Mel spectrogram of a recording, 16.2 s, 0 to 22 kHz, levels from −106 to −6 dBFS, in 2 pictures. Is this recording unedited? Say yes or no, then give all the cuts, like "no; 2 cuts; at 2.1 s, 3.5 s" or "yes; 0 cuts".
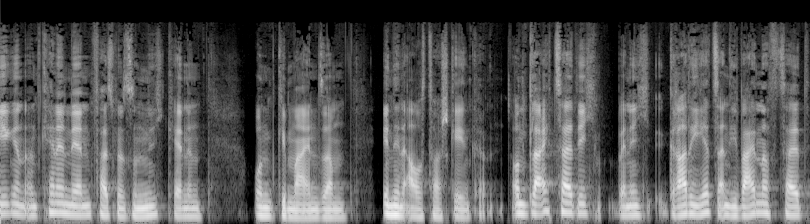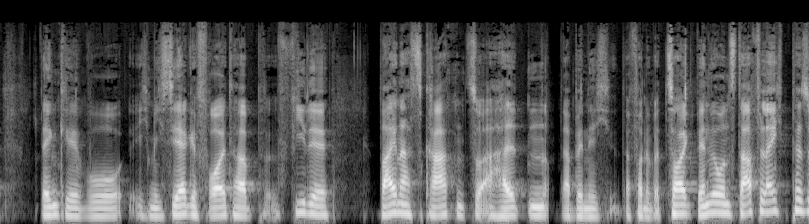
no; 2 cuts; at 13.6 s, 15.1 s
